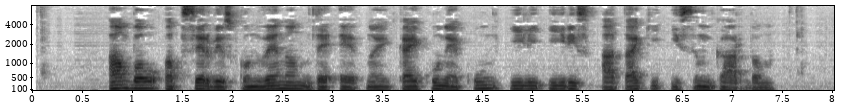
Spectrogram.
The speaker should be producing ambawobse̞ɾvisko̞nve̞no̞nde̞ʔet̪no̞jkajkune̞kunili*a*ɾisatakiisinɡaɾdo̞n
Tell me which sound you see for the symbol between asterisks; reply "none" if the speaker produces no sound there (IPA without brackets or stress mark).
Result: i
